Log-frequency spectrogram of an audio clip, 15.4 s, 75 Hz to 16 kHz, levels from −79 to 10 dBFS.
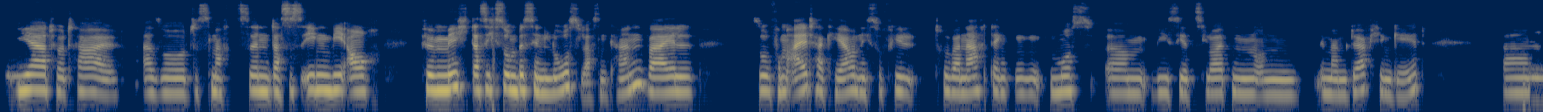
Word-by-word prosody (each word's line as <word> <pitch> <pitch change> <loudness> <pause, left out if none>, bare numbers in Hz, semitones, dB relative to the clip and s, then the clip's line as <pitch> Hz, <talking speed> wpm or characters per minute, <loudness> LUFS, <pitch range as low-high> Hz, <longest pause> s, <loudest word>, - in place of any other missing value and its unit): Ja, 225 0 +7
total. 195 -3 -2 0.2
Also 190 0 -3
das 195 +3 -9
macht 195 -2 -3
Sinn. 210 -1 +1
Das 200 0 +1
ist 210 0 -1
irgendwie 220 0 +3
auch 210 +2 0 0.4
für 225 -2 +5
mich, 235 +4 +6
dass 220 +1 +4
ich 220 -1 0
so 230 - +4
'n 215 - +6
bisschen 210 -3 +3
loslassen 190 -5 -2
kann, 235 +11 0
weil 200 0 +4 0.5
so 215 -1 -2
vom 205 -1 -4
Alltag 220 -3 +4
her 190 +1 +2
und 215 - -2
nicht 195 -1 -5
so 205 - -13
viel 210 - -5
darüber 200 -2 -3
nachdenken 190 -1 -3
muss, 210 0 -5
ähm, 190 -1 -6
wie 195 +2 -8
es 190 - -10
jetzt 185 -1 -6
Leuten 190 -1 -3
und 175 0 -4
in 190 - -8
meinem 180 -1 -3
Dörfchen 200 -2 -4
geht. 180 +8 -8 0.8
Ähm, 195 0 -4
200 Hz, 165 wpm, -22 LUFS, 190-215 Hz, 0.8 s, Ja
